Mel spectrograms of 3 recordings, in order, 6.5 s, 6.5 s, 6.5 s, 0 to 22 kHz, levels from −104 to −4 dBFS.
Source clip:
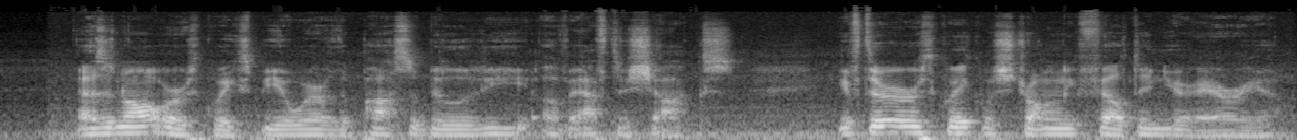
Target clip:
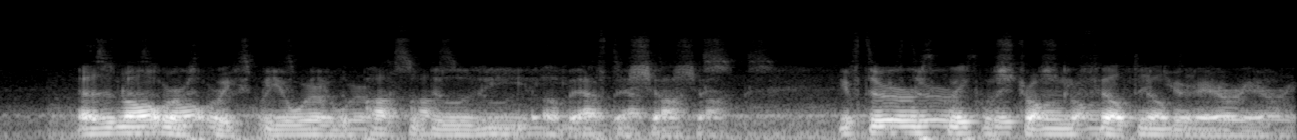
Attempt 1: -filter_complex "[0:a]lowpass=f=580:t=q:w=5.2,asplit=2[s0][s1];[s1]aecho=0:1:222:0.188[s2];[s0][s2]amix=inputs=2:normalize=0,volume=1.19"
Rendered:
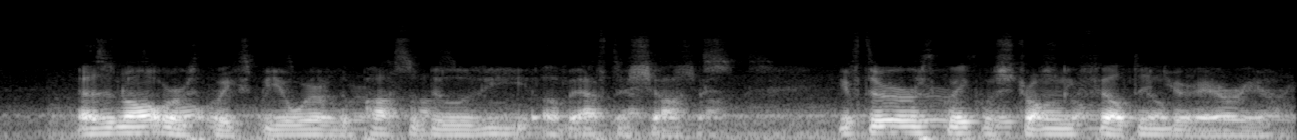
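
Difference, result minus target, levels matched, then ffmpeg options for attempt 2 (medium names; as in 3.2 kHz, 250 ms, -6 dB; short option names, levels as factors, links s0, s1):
echo-to-direct -6.5 dB
-filter_complex "[0:a]lowpass=f=580:t=q:w=5.2,asplit=2[s0][s1];[s1]aecho=0:1:222:0.398[s2];[s0][s2]amix=inputs=2:normalize=0,volume=1.19"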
